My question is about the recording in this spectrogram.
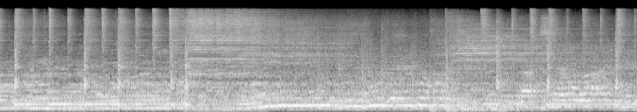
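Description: Live band playing an instrumental passage: drum kit keeping a steady beat over bass and sustained chords. Around the middle the drum hits thin out under a cymbal wash while the bass slides up, and the beat picks up again near the end.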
